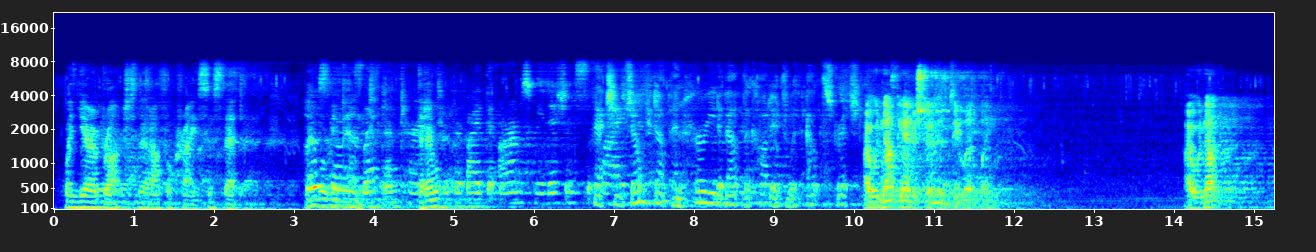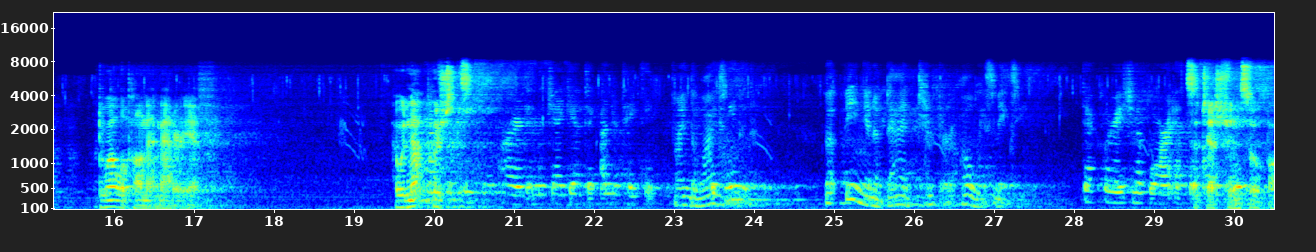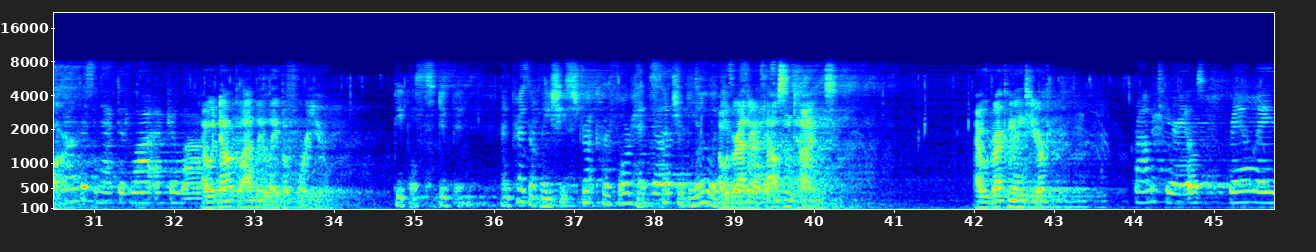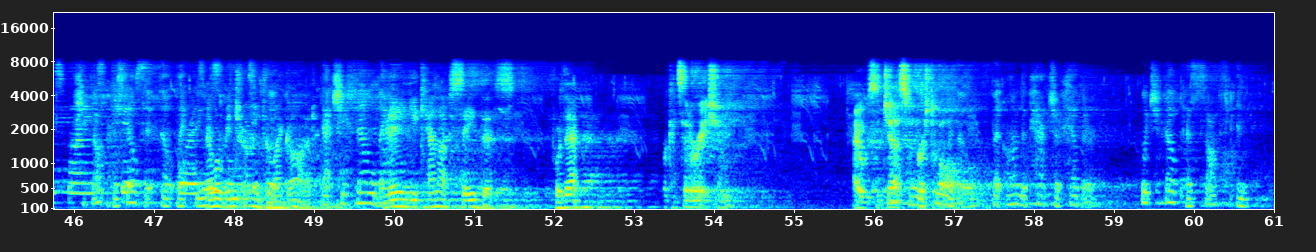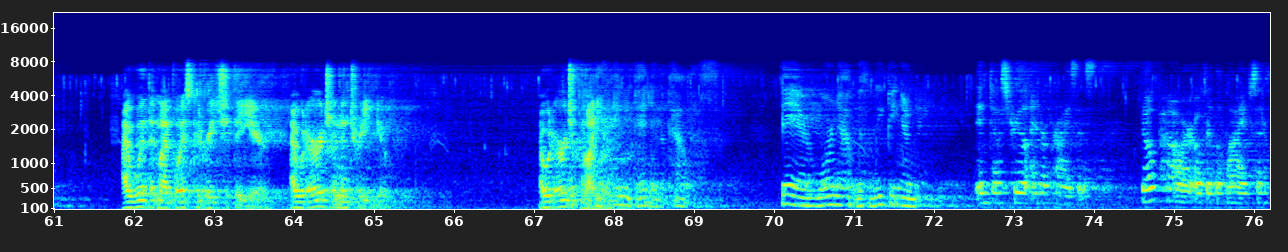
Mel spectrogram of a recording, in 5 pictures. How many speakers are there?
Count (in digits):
4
